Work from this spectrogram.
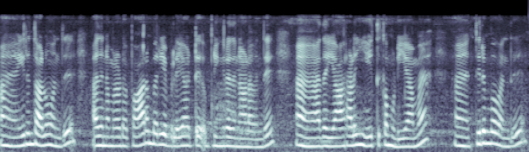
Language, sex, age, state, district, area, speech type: Tamil, female, 18-30, Tamil Nadu, Thanjavur, rural, spontaneous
